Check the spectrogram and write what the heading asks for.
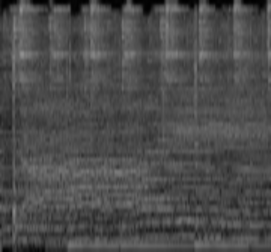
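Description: Sikh devotional kirtan: voices singing a hymn over sustained harmonium notes with tabla accompaniment, one sharp drum stroke right at the start.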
